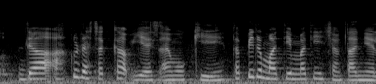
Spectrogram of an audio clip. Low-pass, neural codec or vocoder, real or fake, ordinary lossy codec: none; none; real; none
